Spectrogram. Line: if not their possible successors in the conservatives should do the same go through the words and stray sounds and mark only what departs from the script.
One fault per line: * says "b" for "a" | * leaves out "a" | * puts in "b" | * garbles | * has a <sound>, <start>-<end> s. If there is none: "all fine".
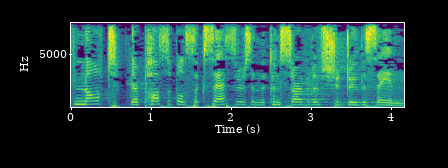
all fine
